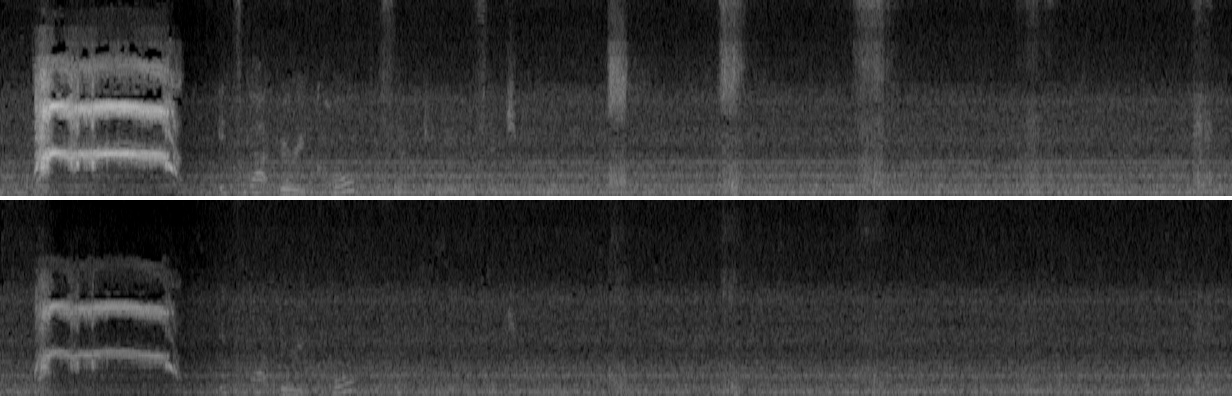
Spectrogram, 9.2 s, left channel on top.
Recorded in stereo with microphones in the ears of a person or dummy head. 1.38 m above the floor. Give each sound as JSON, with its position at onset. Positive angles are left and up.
{"t": 0.3, "sound": "a scream", "side_deg": 60}
{"t": 1.6, "sound": "a woman speaking", "side_deg": 45}
{"t": 4.6, "sound": "footsteps", "side_deg": 55}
